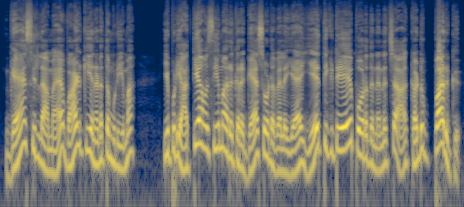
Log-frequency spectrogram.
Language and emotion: Tamil, angry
